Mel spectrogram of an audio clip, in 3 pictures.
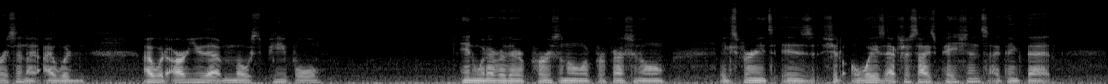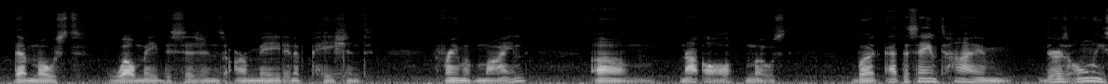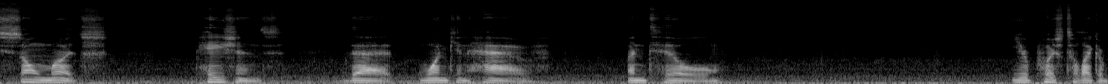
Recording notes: I think the audio here might be a bit strange because of a bluetooth speaker that was attached to the phone mistakenly.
